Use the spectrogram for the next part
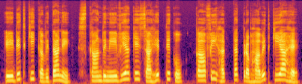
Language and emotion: Hindi, neutral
